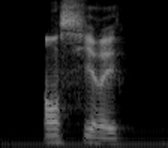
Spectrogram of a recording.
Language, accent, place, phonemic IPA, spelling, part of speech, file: French, France, Lyon, /ɑ̃.si.ʁe/, encirer, verb, LL-Q150 (fra)-encirer.wav
- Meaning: to wax, wax up (cover or seal with wax)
